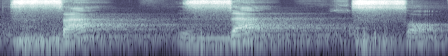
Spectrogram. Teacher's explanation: Jadi di bawah dia, ujung lidahnya kena gigi serinya, kena pula daging di bawahnya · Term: makhrajnya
